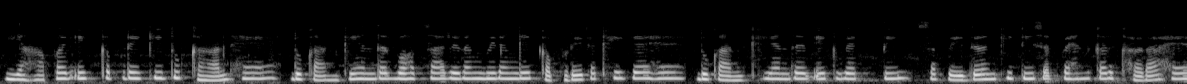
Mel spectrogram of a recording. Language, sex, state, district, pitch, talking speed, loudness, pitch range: Hindi, female, Bihar, East Champaran, 265 Hz, 145 wpm, -17 LUFS, 235-275 Hz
